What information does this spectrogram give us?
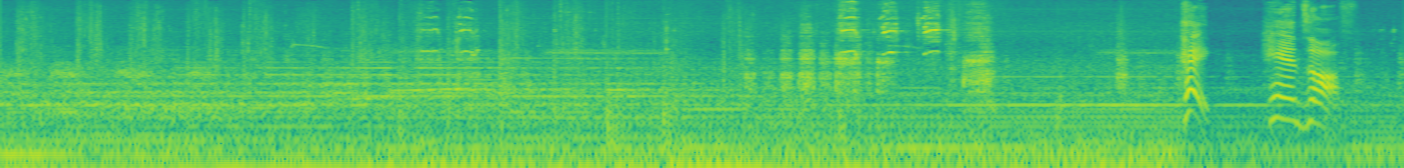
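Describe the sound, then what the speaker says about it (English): Within a video game, a dog pants and lets out thin, rising whimpers, close and fairly loud over a low rumbling ambient bed, with the whines strongest near the end. "I found the poor pup whimpering alone in the house"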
